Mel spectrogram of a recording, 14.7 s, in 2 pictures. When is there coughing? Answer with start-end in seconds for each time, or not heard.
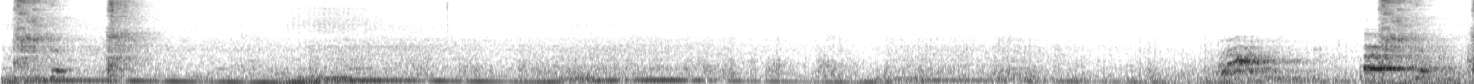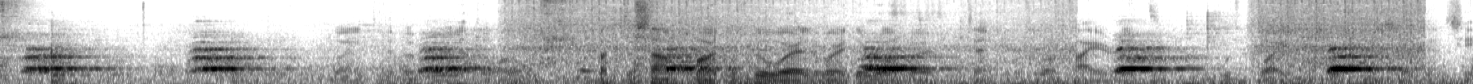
0.1-0.8, 6.8-7.7, 10.1-10.8.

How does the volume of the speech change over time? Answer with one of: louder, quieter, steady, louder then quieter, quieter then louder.
louder then quieter.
